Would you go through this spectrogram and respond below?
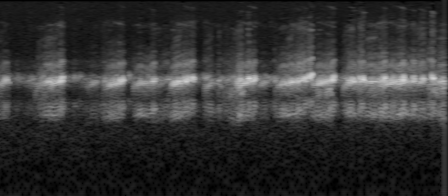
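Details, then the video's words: Frogs singing together in a natural setting, a dense chorus of trilled croaks swelling and dipping in bursts about every half second, steady high ringing tone running underneath throughout. "One hour of singing frogs"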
